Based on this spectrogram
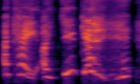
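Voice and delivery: high, quick inner protest; fed up, rushing it out; exasperated thought. Retold or imitated. Auditionee silently answering the director, exasperated. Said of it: "And I thought".

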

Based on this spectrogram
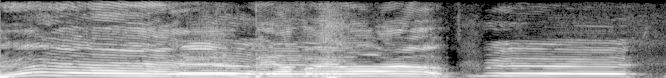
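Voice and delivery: high, loud mock shout of warning; mock warning yell. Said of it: "I was going".

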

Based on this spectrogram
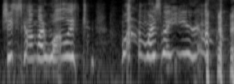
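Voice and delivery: very high sobbing whine; high whiny crying man. Acted. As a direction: blubber like a hurt kid. Crying thug voice.

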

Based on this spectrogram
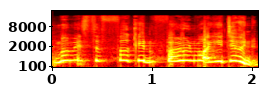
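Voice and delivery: laugh-yell at a hopeless mum; exasperated. Retold or imitated. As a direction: daughter yelling at her mum over the phone. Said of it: "I was like".

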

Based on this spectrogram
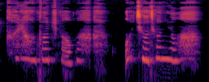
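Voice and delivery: bargain, then beg; high pleading woman's voice. A narrator's reading. Zhimin pleading.

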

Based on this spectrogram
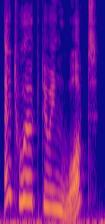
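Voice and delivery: very high, slow question; theatrical high-pitched lady cow; puzzled Ermintrude. A narrator's reading. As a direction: flute it in a drawn-out falsetto. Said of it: "I want to do the voice".

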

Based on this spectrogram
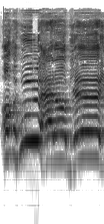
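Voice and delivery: very high, loud whooping cheer; cheering crowd. Retold or imitated. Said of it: "cheering me on".

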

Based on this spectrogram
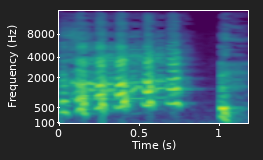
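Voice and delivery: loud squealing laugh; high burst of laughter. Real, not acted. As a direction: explode into laughter.

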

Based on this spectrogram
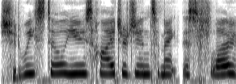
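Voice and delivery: high, put-on questioning voice; mock naive questioner. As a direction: ask it as a comically clueless planner. Acting out airship makers' doubts.

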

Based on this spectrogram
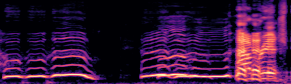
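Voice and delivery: squealing falsetto hoots; wild, high, loud cartoon shriek; silly clown. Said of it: "I'm thinking that [name] bitch".

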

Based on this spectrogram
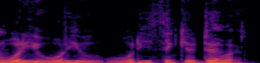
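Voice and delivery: a nagging inner voice, taunting and high; a lightly voiced mocking inner critic. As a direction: sneer like the doubting self inside your head. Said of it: "it's gonna come screaming back and saying".

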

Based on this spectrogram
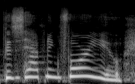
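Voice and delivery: cheerfully steering them out the door; breezy and kind. Shown as a demonstration. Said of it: "doing it for them".

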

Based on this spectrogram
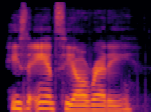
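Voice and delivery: plain reading voice

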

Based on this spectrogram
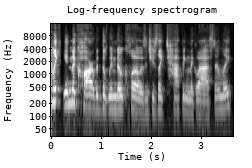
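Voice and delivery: usual speaking voice

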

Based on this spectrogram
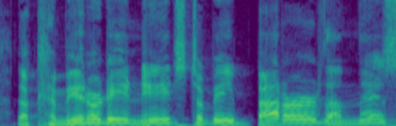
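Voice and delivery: mock speechifying. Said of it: "He's like".

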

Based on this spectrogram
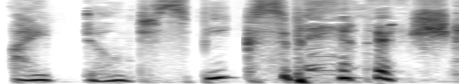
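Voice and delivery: sheepish whisper with a laugh; a hushed laughing admission; whispered aside. Retold or imitated. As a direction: confess it under the breath. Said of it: "And I was like".

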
